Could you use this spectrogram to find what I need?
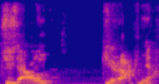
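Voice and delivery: short, light, called-out shout. A game narrator voices the alligator man calling out the door, shouting. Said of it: "and shouts".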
